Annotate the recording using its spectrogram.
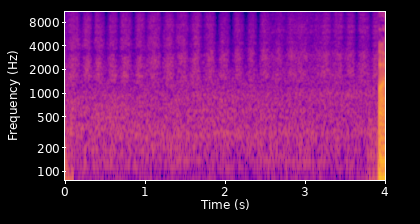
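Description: Soft brush scrubbing cleaning foam into a leather car seat: faint, quick repeated scrubbing strokes as the dirt is worked loose.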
